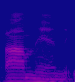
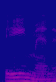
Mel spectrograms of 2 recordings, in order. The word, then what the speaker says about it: amen: Is when we get to those last words there, that's not amen, it's amen. If you just pronounce it that way. And it's hard to give a hearty amen. It just kind of softens that first syllable.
